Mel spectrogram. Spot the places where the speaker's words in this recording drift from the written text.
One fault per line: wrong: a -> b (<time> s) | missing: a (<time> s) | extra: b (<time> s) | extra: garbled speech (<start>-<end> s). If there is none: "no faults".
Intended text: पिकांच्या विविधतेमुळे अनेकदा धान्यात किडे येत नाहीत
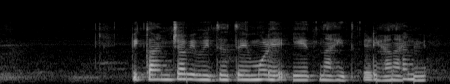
missing: अनेकदा धान्यात किडे (2.8 s)
extra: garbled speech (3.6-4.3 s)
